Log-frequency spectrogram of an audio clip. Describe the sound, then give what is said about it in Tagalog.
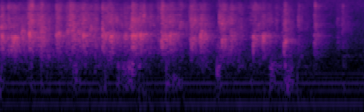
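A church audience applauding, with distinct, fairly regular claps over a low steady hum, easing slightly toward the end. “Minsan pa po, palakpakan natin ng Diyos.”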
